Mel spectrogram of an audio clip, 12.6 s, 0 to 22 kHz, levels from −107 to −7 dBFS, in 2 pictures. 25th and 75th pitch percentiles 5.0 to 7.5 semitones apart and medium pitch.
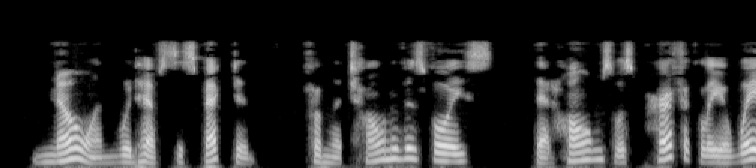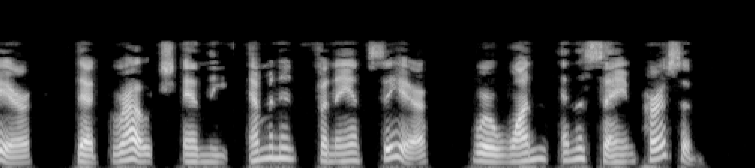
Yes: wide, 5.6 semitones; medium, 180 Hz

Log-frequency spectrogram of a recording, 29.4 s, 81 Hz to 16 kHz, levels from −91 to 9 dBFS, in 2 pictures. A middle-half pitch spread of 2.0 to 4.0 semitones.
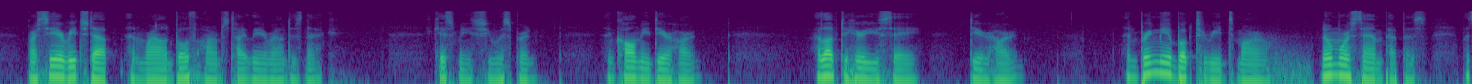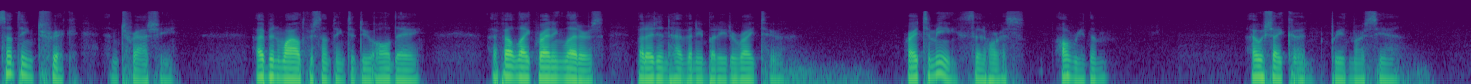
Yes: narrow, 2.5 semitones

